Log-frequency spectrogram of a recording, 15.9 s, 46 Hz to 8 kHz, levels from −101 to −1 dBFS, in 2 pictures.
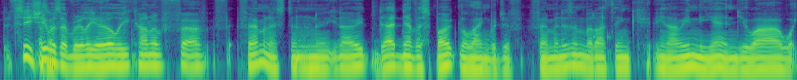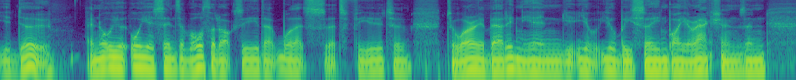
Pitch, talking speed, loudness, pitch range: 95 Hz, 235 wpm, -18 LUFS, 85-110 Hz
